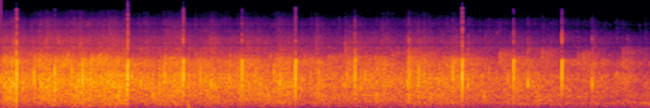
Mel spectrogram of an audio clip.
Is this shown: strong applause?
yes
